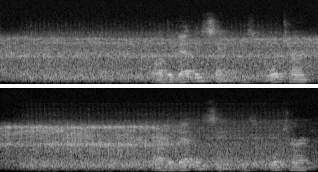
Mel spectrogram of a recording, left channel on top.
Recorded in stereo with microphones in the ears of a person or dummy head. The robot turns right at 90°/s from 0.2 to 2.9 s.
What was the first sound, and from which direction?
A man speaking, 15° left.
